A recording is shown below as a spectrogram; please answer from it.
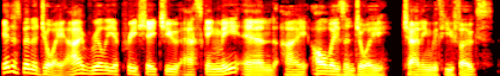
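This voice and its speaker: A man's voice: fairly low pitch, normal speed, darkish tone, no echo, clean studio sound. A man chatting casually as a podcast guest, informal and self-deprecating. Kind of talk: casual chat.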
